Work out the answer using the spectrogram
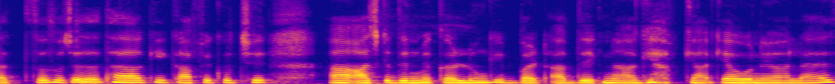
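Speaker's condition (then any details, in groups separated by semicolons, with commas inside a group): No condition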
